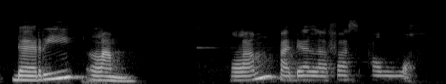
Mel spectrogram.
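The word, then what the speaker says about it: الله: Lam pada lafaz Allah. Lam jalalah dibaca tebal. Lam jalalah itu lam pada lafaz Allah ya. Dibaca tebal ketika di awal kalimat, ketika didahului fathah, dan ketika didahului dhammah.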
